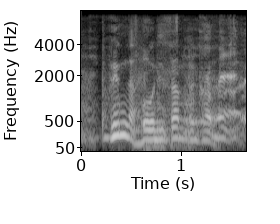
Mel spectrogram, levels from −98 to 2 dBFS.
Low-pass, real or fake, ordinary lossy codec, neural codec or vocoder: 7.2 kHz; fake; none; codec, 16 kHz, 2 kbps, FreqCodec, larger model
